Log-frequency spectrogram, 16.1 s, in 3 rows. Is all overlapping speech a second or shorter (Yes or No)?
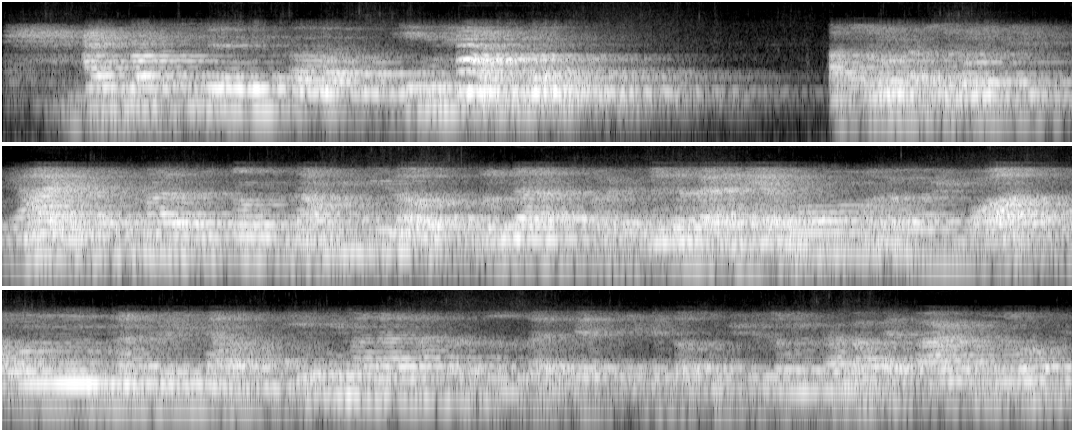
Yes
